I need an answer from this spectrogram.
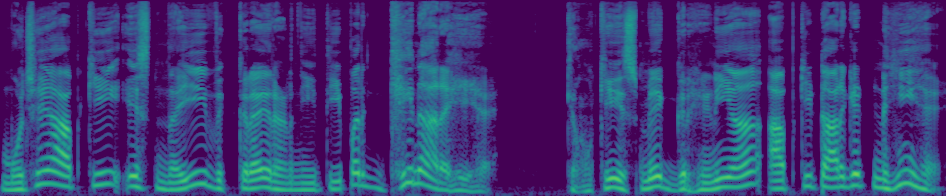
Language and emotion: Hindi, disgusted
